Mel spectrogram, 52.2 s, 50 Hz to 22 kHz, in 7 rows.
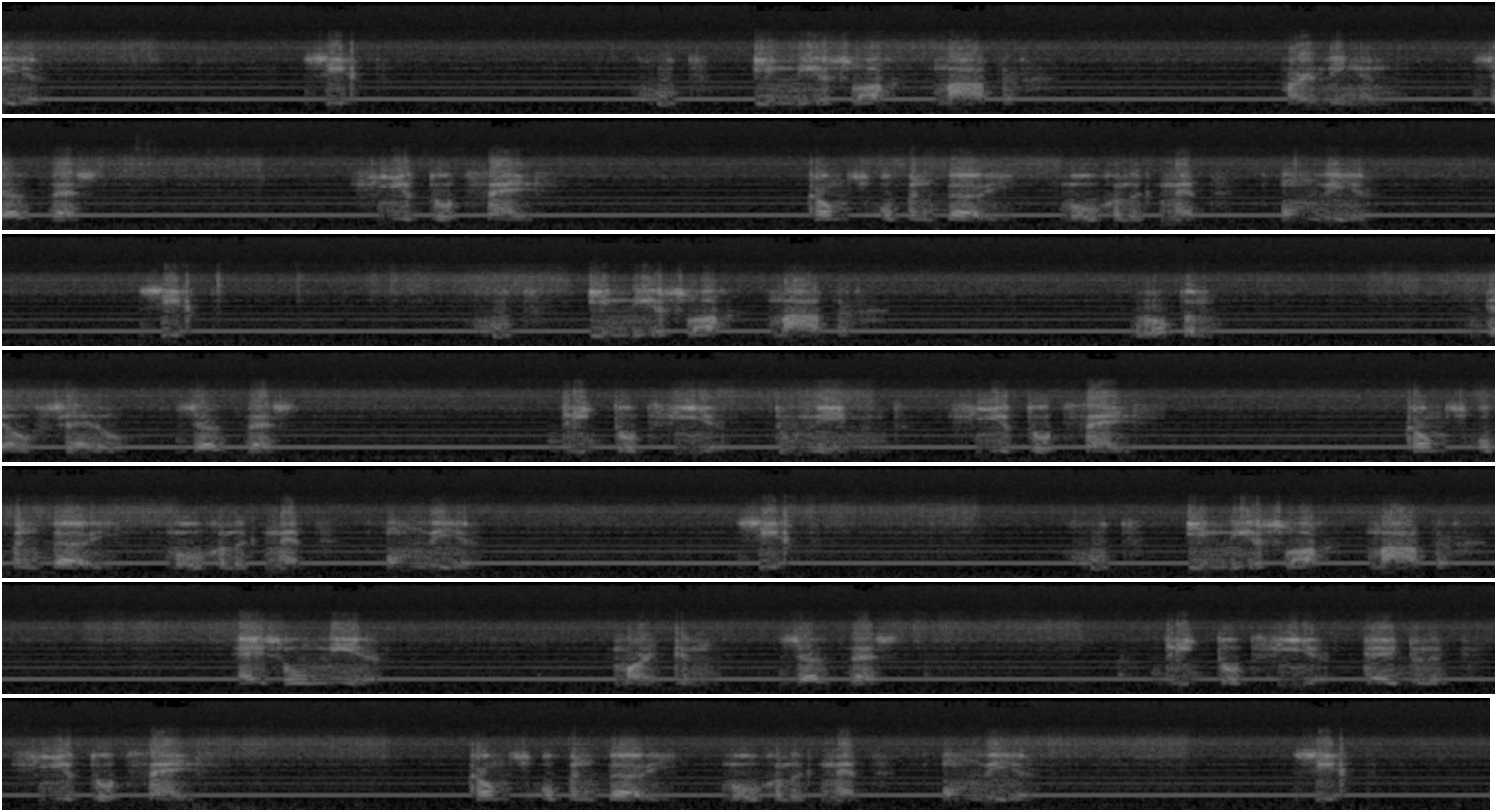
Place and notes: listening to the wheather forecast of the netherlands coastguard at 11 p.m.
the city, the country & me: july 21, 2009
Workum, The Netherlands, 21 July 2009, ~23:00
